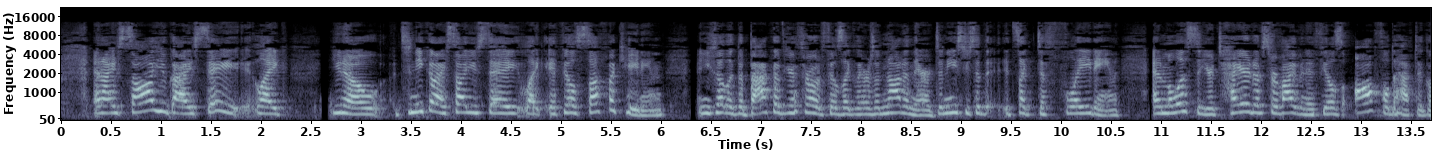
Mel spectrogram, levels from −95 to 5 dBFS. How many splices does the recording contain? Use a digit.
0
